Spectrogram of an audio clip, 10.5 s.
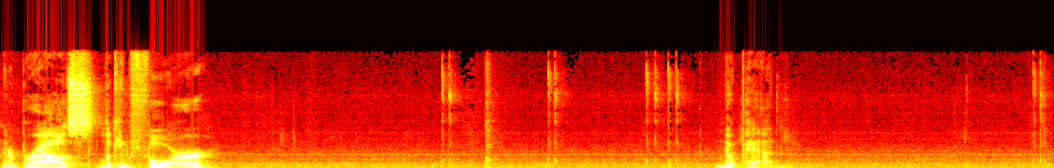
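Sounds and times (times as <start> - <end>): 
speech: 0.0 - 2.2, 7.2 - 8.0
low hiss: 0.0 - 10.5
computer mouse clicks: 4.4 - 5.7, 6.4 - 7.1, 9.5 - 10.5.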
